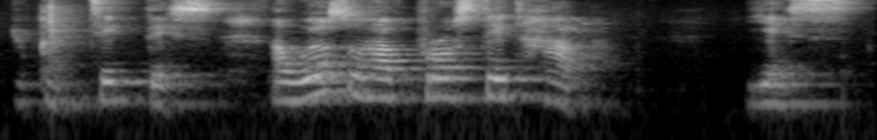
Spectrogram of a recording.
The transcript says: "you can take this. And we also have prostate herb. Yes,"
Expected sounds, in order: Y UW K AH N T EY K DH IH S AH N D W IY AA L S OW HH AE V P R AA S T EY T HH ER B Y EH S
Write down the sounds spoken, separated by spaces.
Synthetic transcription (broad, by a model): Y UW K AH N T EY K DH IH S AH N W IY AA L S OW HH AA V P R AA S T EY T HH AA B Y EH S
